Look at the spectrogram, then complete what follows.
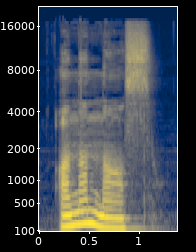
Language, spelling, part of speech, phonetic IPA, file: Ukrainian, ананас, noun, [ɐnɐˈnas], Uk-ананас.ogg
- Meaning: pineapple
